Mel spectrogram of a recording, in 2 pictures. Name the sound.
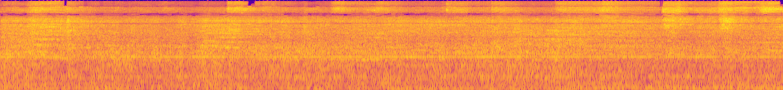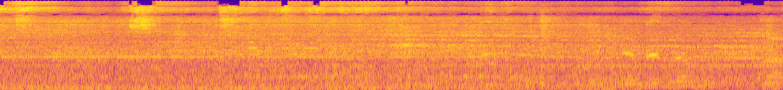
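long train passing in Yosemite area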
